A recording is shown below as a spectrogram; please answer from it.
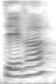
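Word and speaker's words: Ptéra: Aerodactyl is Terra, but it's P-T-E, E accent aigu, R-A. So it would look like pterodactyl with the PT at the beginning.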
